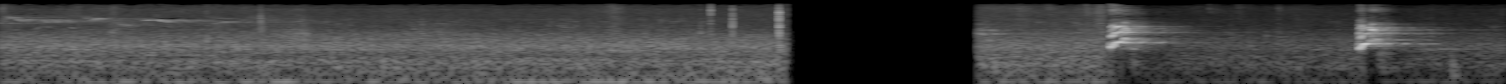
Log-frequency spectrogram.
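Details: Samoyed at playtime, a stretch of rumbling background noise and a brief dropout before two short, sharp barks about a second apart.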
